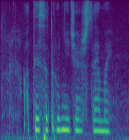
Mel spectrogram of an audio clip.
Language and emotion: Russian, neutral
